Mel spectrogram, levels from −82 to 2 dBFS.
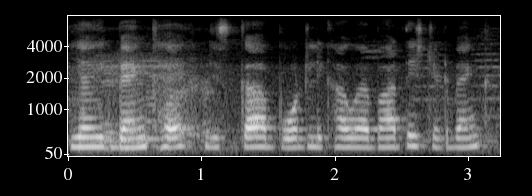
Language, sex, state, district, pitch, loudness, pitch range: Hindi, male, Jharkhand, Deoghar, 200 Hz, -17 LUFS, 195-205 Hz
